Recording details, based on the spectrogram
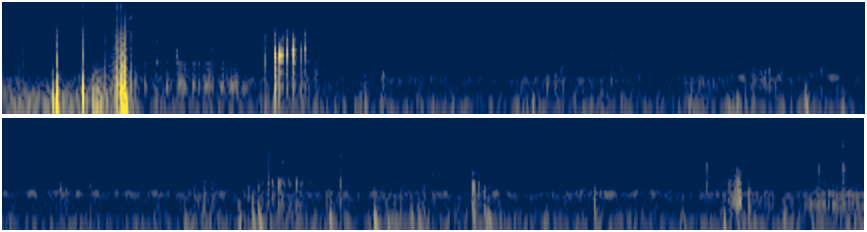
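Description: Gurgling, bubbling rumbles with a few louder bursts early on, over quiet background; ordinary stomach growling of digestion after a large meal.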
